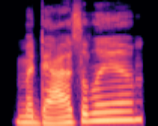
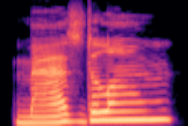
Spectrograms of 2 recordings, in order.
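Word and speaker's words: midazolam: While talking he mispronounced madazzylam or versid calling it mazdalone or something like that.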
